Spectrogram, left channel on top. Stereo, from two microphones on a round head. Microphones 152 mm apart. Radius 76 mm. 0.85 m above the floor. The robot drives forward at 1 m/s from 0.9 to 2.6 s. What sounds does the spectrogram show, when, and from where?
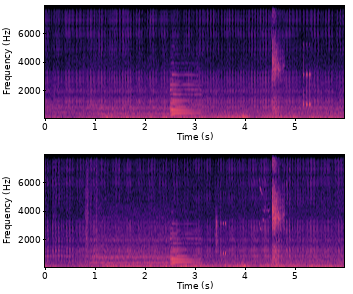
2.5 s a piano: 30° left (ahead or behind); by 3.1 s 35° left (ahead or behind)
4.5 s breaking glass: 25° right (ahead or behind)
